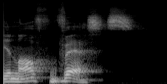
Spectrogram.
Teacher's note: كلمة enough آخرها صوت ال f، صوت ال f، وكلمة vests تبدأ بال v، صوتها v. فلما قلت enough نطقت ال f وأخدت معاها صوت ال v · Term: similar consonants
